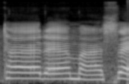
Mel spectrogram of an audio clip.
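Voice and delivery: Thermos drawn out slowly as थ-र-म-स; slow syllable reading. Shown as a demonstration. Teacher sounding out thermos for pupils, slowly. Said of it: "पूरा इसका उच्चारण कैसे".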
